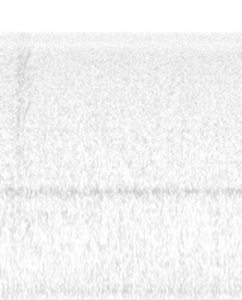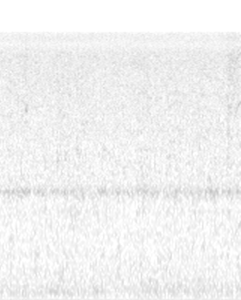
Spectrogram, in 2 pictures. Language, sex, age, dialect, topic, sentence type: Maithili, male, 25-30, Bajjika, agriculture, question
